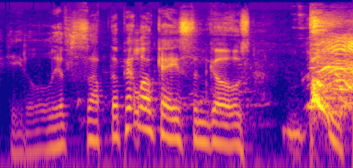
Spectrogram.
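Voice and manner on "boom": sudden high, loud burst; explosive spooky reveal; scare shout. Acted. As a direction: shout to make them jump. Lance reveals scary face.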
